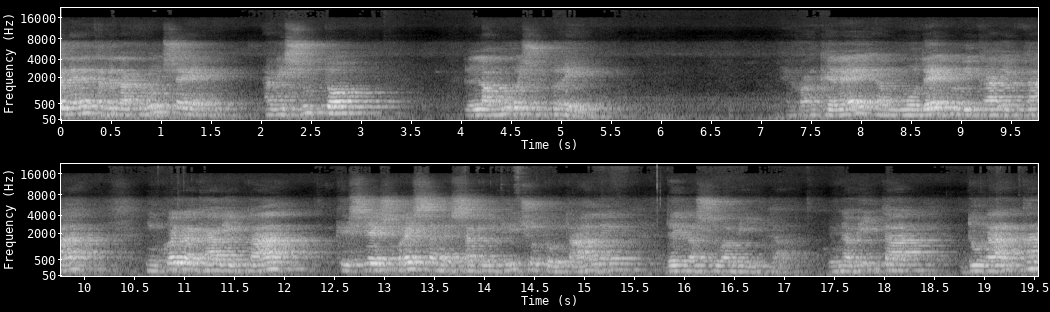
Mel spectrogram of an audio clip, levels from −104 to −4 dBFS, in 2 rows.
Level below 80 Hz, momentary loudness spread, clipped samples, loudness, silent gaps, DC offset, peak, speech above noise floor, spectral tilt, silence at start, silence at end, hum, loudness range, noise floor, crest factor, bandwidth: -60 dBFS; 17 LU; under 0.1%; -26 LUFS; none; under 0.1%; -8 dBFS; 32 dB; -4 dB/octave; 0 s; 0 s; none; 6 LU; -57 dBFS; 20 dB; over 20 kHz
